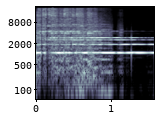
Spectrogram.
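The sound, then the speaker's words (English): A loud victory bell rings with a bright, sustained metallic tone, a dense clanging burst that fades into a lingering ringing hum, heard alone without any talking. “Here comes the victory bell.”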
